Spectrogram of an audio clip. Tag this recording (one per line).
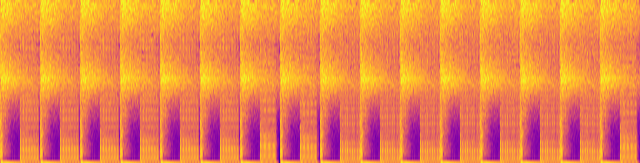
beat
hard
hardtrance
trance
